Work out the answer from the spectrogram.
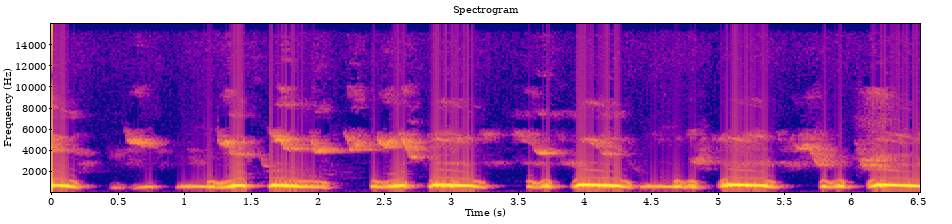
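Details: Spotted dove cooing for use as a lure to make doves sing, soft opening notes building into a regular run of rich rolling coos with falling ends, faint high bird chirps scattered above.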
